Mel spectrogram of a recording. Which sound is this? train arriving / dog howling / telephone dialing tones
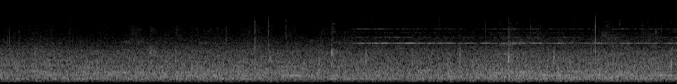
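train arriving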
